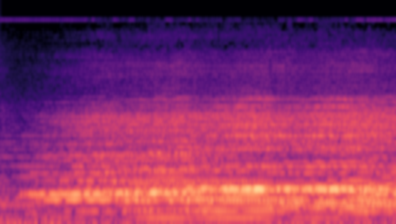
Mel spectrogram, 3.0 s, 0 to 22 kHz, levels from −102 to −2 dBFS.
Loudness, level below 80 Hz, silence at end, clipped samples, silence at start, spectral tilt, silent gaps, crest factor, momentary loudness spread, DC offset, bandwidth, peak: -23 LUFS; -50 dBFS; 0 s; under 0.1%; 0 s; -6 dB/octave; none; 16 dB; 9 LU; under 0.1%; 9.6 kHz; -8 dBFS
